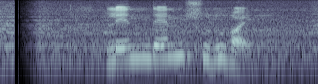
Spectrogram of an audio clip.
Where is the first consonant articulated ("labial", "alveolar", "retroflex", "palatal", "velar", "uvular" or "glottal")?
alveolar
